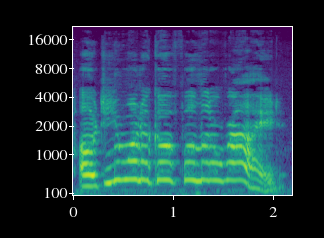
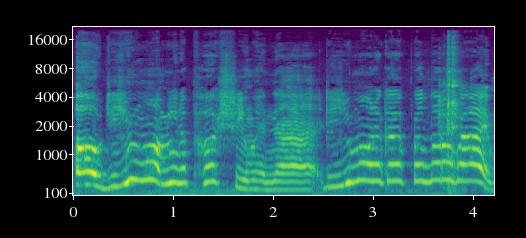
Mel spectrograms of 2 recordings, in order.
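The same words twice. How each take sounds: First: Much higher, sing-song mock offer; playful high put-on voice. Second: High, playful mock-serious offer. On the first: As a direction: tease like you're offering a kiddie ride. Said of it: "very seriously and go". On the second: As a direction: tease them with a straight face. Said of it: "look at the person ... very seriously and go".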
